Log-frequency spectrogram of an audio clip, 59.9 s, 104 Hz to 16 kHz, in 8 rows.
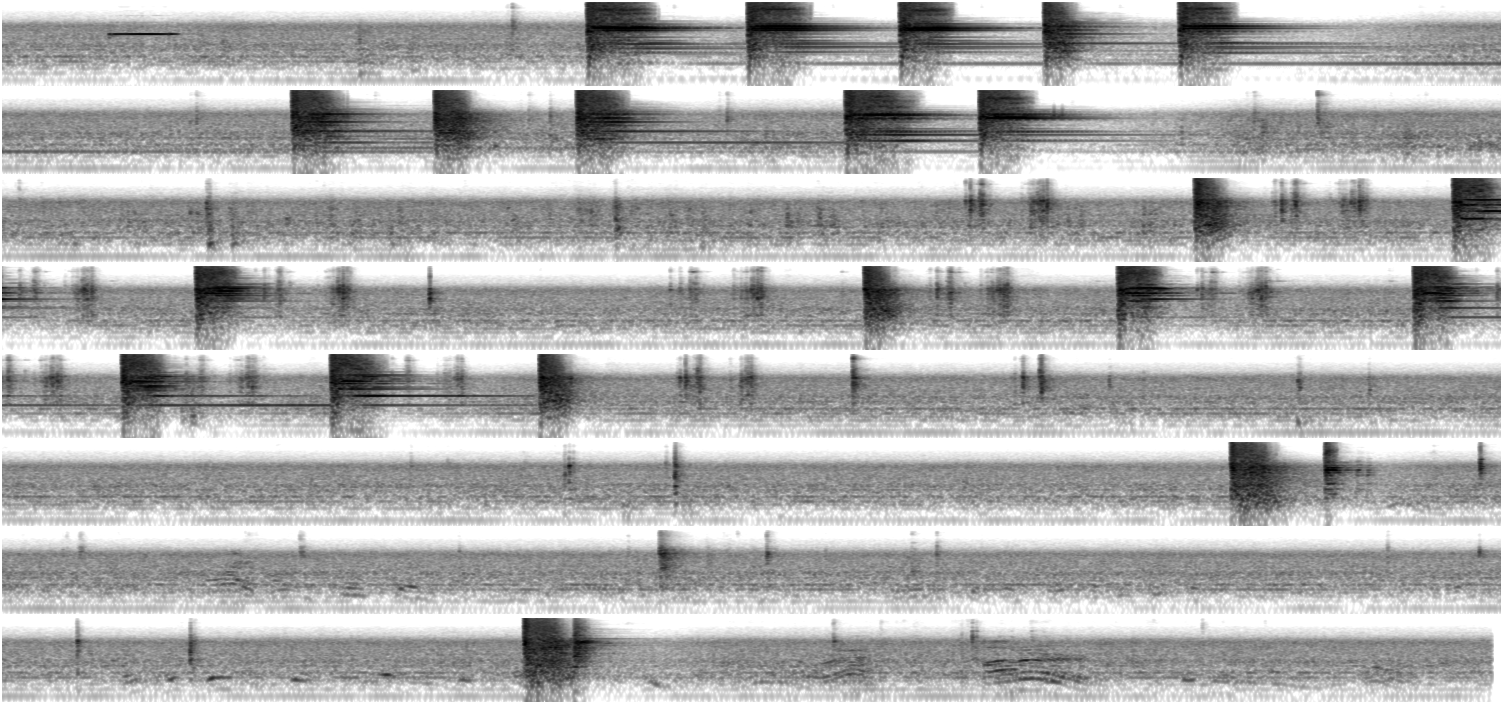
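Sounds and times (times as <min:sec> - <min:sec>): steel target clanging: 0:02.9 - 0:07.4, 0:08.9 - 0:14.2, 0:19.8 - 0:24.3, 0:25.8 - 0:34.4, 0:55.1 - 0:55.8
rifle shots: 0:26.8 - 0:27.1, 0:43.6 - 0:44.1, 0:55.1 - 0:55.5.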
